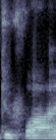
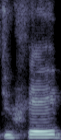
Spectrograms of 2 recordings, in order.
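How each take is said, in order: First: The last syllable sounds like 'foy'. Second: The last syllable sounds like 'fay'. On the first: This is how it was said in the fifteenth century. "it was actually apparently pronounced Dufoy in the fifteenth century" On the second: This is how people usually say it today. "you all might pronounce it as Dufay"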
